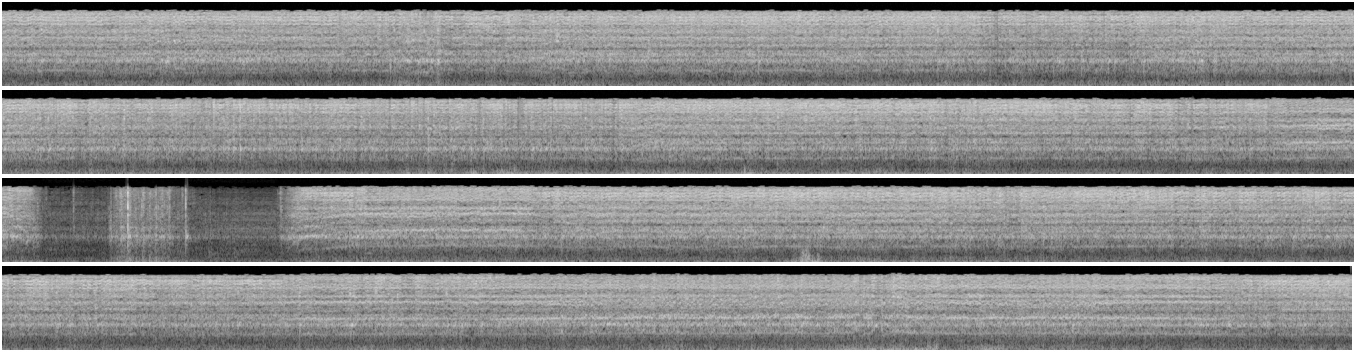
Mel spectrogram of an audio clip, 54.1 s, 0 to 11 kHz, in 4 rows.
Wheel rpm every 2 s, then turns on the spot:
170, 170, 160, 170, 160, 170, 160, 170, 170, 170, 160, 170, 170, 110, 20, 140, 160, 170, 170, 160, 170, 170, 160, 160, 170, 160, 170.
26-28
